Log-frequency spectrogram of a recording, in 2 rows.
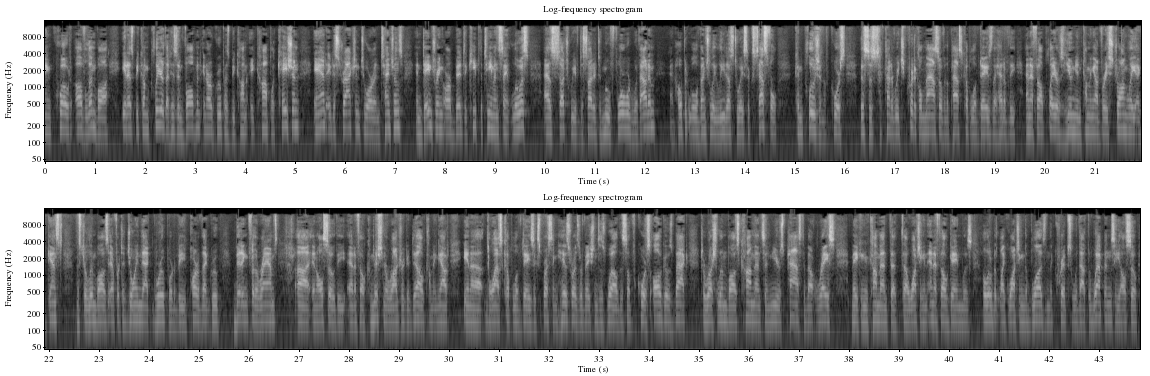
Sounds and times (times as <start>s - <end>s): Speech: 0.0s - 43.8s.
